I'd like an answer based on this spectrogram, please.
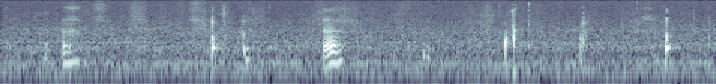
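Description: Brief, abrupt little catches of voice every second or so over quiet room noise, fitting hiccups.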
